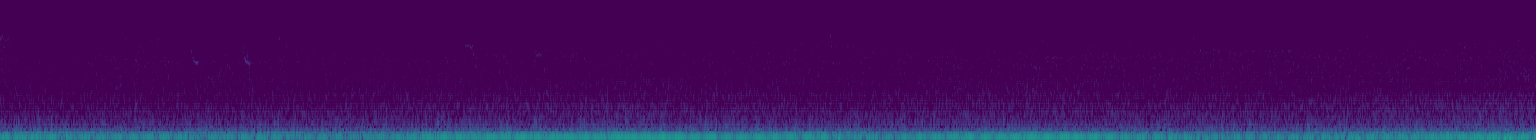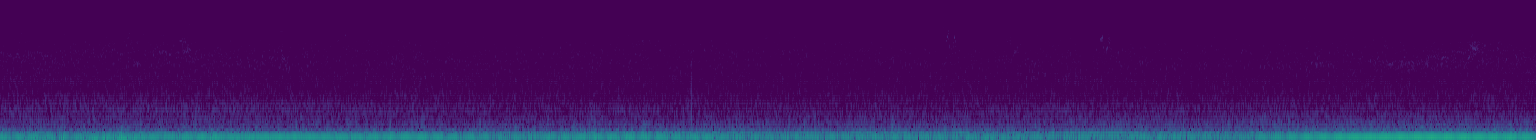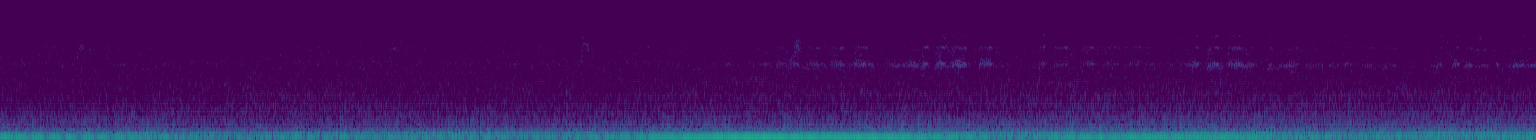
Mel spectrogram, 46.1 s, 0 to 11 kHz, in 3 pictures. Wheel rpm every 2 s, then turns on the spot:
0, 0, 0, 0, 0, 0, 0, 0, 0, 0, 0, 0, 0, 0, 0, 0, 0, 0, 0, 0, 0, 0, 0.
none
